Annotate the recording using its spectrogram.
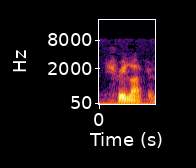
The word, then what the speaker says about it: Sri Lanka: I don't even know how to pronounce it right, let alone, but it's, how do you pronounce that? – Sri Lanka. – Sri Lanka, that's what I said.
